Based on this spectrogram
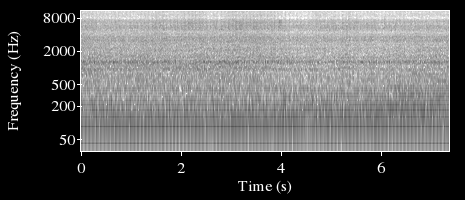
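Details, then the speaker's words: Honda Beat ESP fuel-injected scooter idling fairly steady with slight unevenness left, after a substitute ECU was fitted; judged near 90% normal versus 75% before, pointing to the original ECU as the hesitation ("brebet") cause. "dan ini saya katakan sekarang sudah mendekati 90% normal motornya"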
